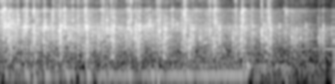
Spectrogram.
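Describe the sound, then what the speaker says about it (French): A crowd at a political rally in Guinea applauding the embassy, with loud, close clapping in a dense burst of quick hand claps that continues throughout the short stretch. "Je vous demande d'ailleurs d'applaudir l'ambassade"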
